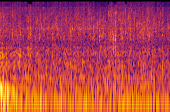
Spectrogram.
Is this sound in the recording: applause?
no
